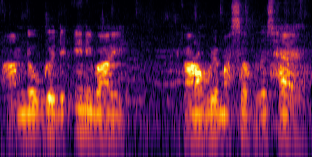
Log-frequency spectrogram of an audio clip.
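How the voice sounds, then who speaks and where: A man's voice: mid-range voice, little pitch movement, quick pace, lightly acted. Actor as weary, haunted working man narrating. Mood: weary, brooding. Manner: folksy, colloquial. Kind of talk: radio drama first-person narration and dialogue. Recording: faint noise, live stage recording.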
